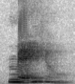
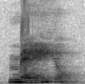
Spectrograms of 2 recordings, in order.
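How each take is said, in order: The two takes are said the same way.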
